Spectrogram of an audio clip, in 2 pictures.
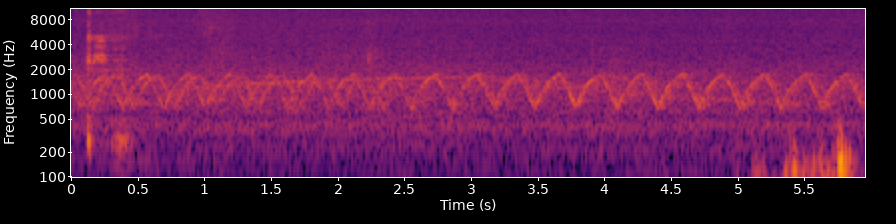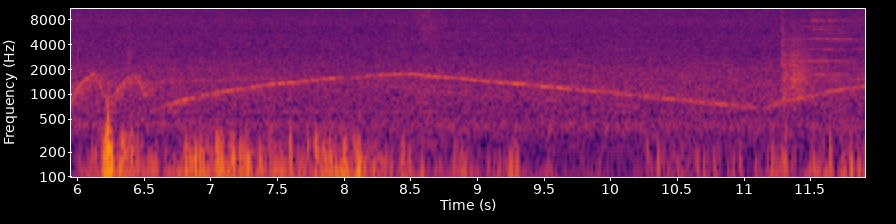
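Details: A siren yelps rapidly, then shifts into a slow rising and falling wail over rumbling traffic noise, with no animal sounds.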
